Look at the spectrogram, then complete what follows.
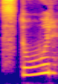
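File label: "stor", Norwegian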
